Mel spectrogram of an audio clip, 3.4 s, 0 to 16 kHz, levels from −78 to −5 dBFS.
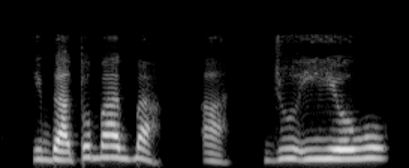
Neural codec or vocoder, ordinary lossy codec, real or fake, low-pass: codec, 16 kHz, 1.1 kbps, Voila-Tokenizer; none; fake; 7.2 kHz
